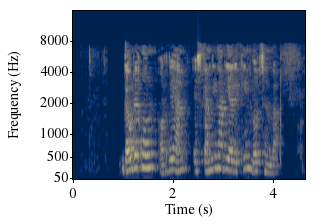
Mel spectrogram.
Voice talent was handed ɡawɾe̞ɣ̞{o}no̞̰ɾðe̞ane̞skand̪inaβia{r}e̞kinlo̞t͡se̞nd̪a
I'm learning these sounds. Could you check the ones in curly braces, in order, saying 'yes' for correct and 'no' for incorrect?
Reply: no, no

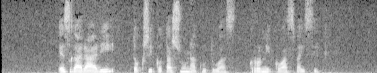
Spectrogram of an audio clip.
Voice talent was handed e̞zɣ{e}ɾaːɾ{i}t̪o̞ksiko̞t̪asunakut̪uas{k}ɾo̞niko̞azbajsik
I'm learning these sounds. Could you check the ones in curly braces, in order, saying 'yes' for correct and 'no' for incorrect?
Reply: no, yes, yes

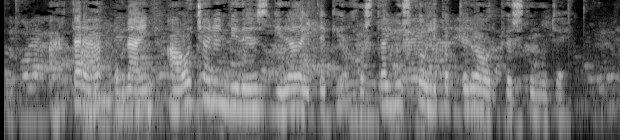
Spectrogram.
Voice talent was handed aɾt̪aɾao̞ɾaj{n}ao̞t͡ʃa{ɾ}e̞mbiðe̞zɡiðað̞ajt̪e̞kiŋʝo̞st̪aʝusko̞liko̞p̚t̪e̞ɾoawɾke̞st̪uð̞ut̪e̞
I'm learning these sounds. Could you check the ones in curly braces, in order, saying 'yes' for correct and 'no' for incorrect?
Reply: yes, yes

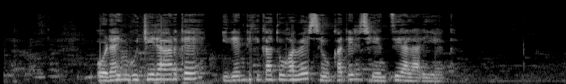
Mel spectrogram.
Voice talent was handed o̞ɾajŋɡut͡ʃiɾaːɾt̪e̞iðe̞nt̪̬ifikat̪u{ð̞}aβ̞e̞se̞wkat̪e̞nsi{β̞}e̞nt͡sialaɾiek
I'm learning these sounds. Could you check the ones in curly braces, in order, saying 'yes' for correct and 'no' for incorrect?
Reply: no, no

